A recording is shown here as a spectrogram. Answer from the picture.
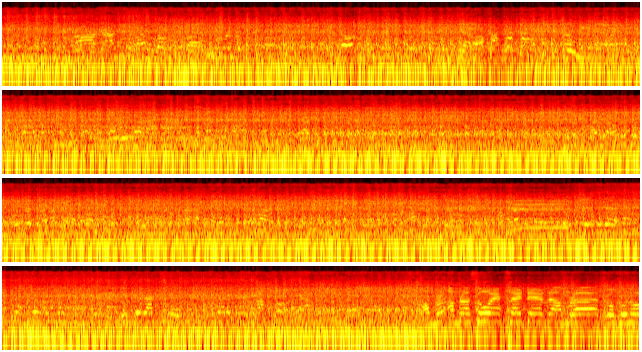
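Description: Engine of a wooden river boat running steadily with a fast, even chugging, with voices of passengers mixed in.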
